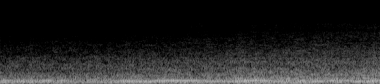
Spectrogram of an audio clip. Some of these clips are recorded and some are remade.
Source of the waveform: recorded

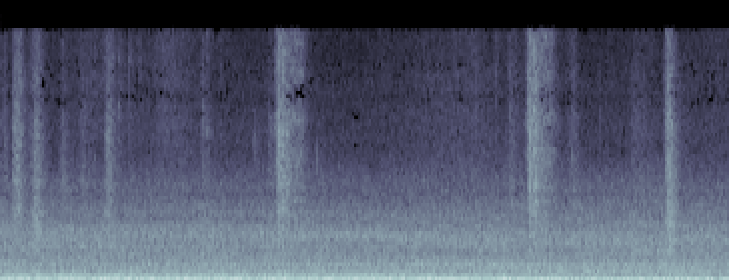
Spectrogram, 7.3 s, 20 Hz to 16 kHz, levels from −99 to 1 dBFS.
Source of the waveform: recorded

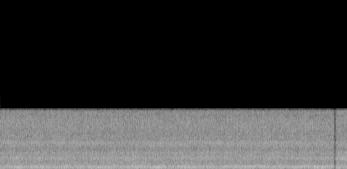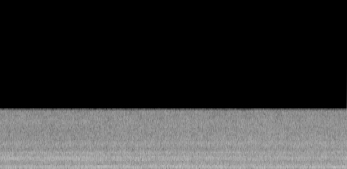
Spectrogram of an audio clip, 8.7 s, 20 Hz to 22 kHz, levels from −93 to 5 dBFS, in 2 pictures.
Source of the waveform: recorded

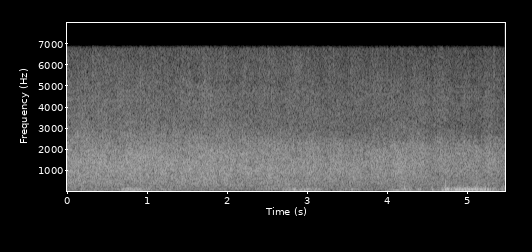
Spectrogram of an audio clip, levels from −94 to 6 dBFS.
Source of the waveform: remade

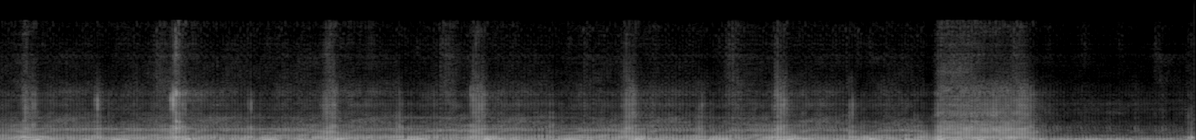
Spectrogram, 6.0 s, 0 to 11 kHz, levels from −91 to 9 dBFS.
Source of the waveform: remade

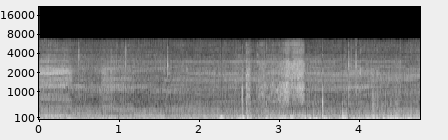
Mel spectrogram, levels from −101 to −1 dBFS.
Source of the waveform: remade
